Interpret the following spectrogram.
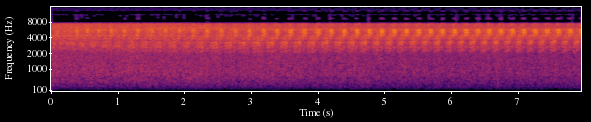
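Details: Japanese summer cicada chorus from 2014, claimed over 120 dB, recorded with a Panasonic Lumix TZ20/22 camera: an intense, high, shrill buzz with a fast, steady throbbing pulse sustained throughout, and no other clear sounds.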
